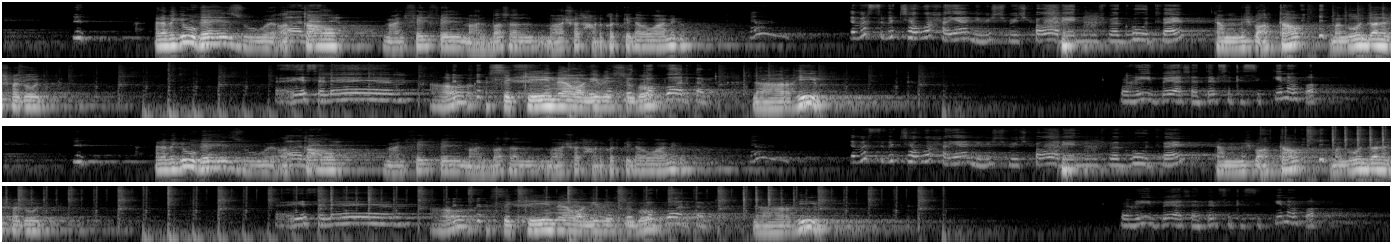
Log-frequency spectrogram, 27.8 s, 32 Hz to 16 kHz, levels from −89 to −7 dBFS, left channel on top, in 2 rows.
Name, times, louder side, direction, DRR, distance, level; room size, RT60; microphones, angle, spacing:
voice 1, 1.5-3.4 3.8-6.9 10.4-10.9 12.1-14.4 18.2-20.4 21.4-22.2, left 4 dB, 80° left, 0.6 m, -31 dB
voice 2, 2.8-3.4 7.5-7.9 8.5-11.9 13.2-13.3 16.6-18.0 18.4-21.0 25.1-27.0, left 3 dB, 40° left, 1.0 m, -39 dB
sound 1, 12.6-23.3, right 8 dB, 80° right, 1.2 m, -51 dB
28.5 x 21.5 x 9.3 m
head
